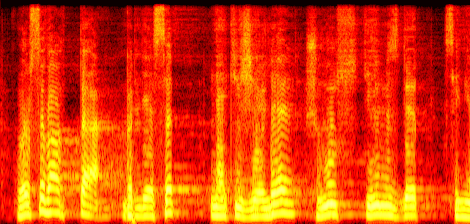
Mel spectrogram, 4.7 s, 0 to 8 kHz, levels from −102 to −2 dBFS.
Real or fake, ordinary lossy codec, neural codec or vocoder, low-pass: fake; none; codec, 44.1 kHz, 2.6 kbps, SNAC; 7.2 kHz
